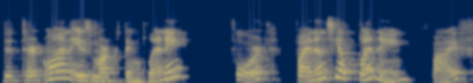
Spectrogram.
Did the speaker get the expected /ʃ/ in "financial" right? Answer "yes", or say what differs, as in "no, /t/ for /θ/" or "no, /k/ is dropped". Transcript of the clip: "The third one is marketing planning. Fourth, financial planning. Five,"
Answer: no, /s/ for /ʃ/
